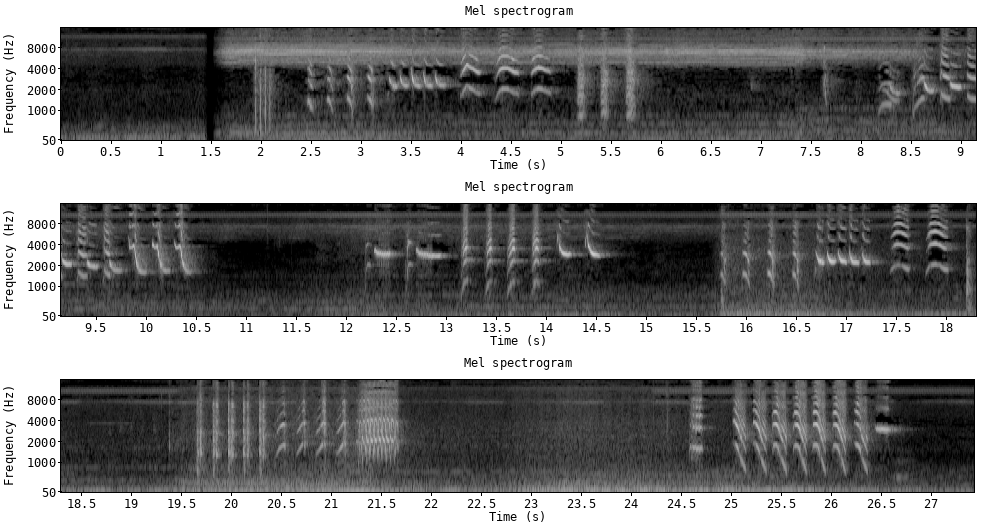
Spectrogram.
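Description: Javan myna singing: bursts of fast clicking rattles, whistled notes and a harsh hissing chatter, in several phrases separated by short pauses.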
